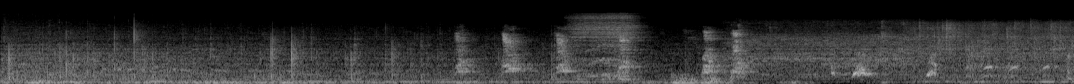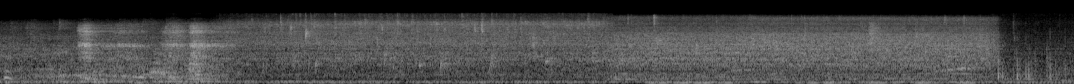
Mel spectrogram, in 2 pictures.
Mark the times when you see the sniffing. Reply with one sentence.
You can hear the sniffing from 5.6 to 6.5 s and from 11.3 to 13.2 s.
